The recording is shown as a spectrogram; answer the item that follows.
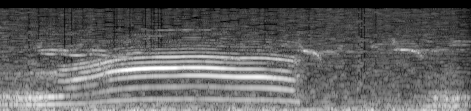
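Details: European wildcat in mating season giving one long drawn-out meow, rising in pitch then holding and gently falling for about four seconds, with a faint shorter call afterwards over steady low background noise.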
